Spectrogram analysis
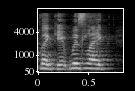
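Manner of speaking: ordinary delivery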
